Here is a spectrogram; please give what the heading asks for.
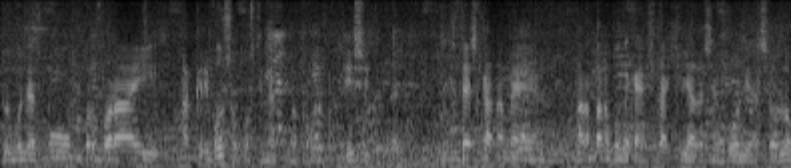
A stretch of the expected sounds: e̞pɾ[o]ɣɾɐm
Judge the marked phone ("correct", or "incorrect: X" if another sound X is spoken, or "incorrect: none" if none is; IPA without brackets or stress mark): correct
